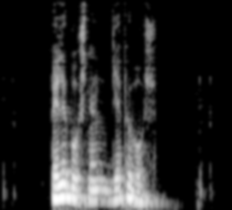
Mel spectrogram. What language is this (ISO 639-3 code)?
uig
